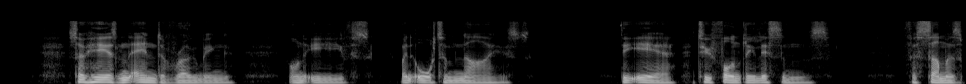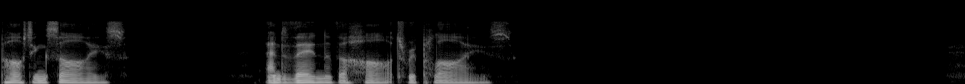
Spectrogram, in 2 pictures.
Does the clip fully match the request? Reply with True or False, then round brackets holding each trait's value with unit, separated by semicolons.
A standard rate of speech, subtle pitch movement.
False (80 wpm; 2.1 semitones)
